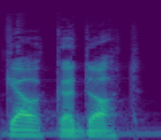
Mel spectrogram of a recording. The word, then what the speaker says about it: Gal Gadot: By the way, it's pronounced Gal Gadot. I read that.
